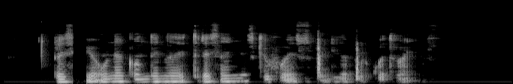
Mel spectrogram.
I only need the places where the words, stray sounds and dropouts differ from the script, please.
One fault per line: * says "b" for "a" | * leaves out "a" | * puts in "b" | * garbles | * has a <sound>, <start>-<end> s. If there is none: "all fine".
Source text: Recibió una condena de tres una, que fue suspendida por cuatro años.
* has a dropout, 0.7-0.9 s
* says "años" for "una"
